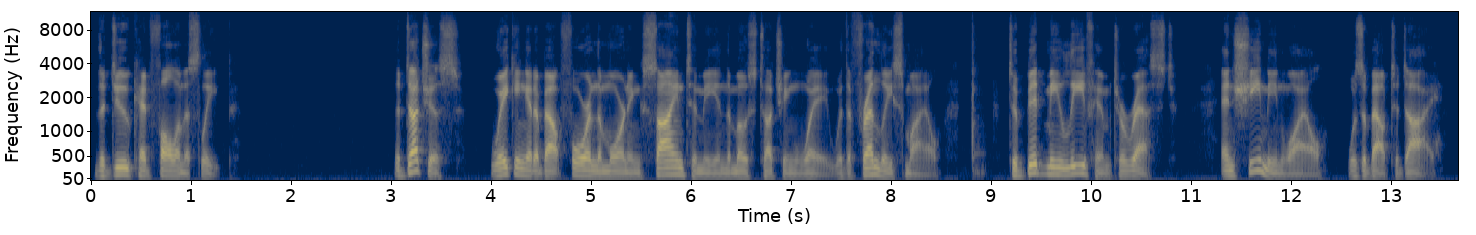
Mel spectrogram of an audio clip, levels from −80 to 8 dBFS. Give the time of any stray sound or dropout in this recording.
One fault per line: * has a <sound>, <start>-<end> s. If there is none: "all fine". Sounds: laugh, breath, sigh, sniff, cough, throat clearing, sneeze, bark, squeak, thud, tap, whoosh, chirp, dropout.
* has a tap, 8.8-9.0 s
